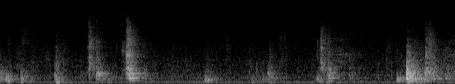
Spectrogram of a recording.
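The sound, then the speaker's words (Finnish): A door is opened by Cinderella for someone behind it, with a string of wooden clunks, rattles and thumps spread irregularly across the moment, over a faint steady low hum and no voices. “Tuhkimo, avaa ovi ensin.”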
